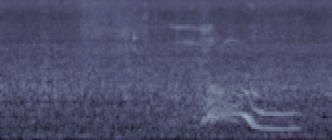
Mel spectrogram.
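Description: A dog gives one short whining vocalization about one and a half seconds in. Its pitch rises and then falls, in the 'talking' style of a dog that has been taught to 'say I love you'.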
